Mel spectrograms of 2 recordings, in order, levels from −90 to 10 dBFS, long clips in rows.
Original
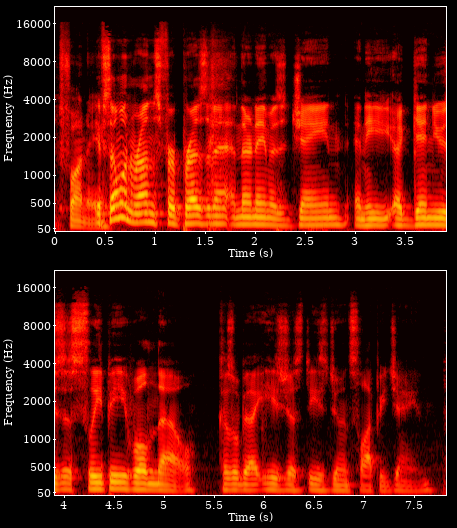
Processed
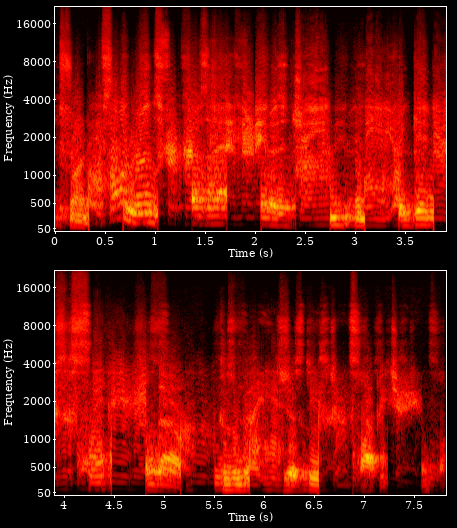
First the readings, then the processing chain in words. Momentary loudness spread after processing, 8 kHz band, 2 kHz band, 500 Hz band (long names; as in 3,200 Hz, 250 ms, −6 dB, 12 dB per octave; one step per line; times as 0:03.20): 7 LU, −1.0 dB, +0.5 dB, −2.0 dB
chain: noise gate with hold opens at −47 dBFS
in parallel at −2 dB: downward compressor, threshold −35 dBFS, peak gain reduction 15 dB
on the sum: soft clipping −28.5 dBFS, distortion −7 dB
chorus effect 2.2 Hz, delay 16 ms, depth 5.5 ms
asymmetric clip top −39.5 dBFS
on a send: repeating echo 791 ms, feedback 39%, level −13.5 dB
on the sum: high-pass on a step sequencer 2.9 Hz 260–2,000 Hz
level +5 dB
